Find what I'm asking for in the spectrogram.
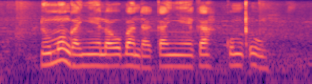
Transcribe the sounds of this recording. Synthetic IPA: nɔmɔŋɡʱaɲɛlaɔɓandʱakʼaɲɛkʼakʼum̩ǃuːmʱi

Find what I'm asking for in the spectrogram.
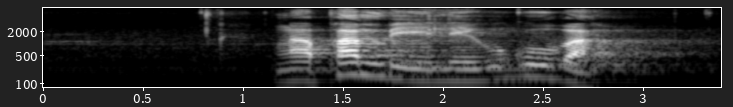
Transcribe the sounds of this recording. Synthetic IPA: ŋapʰambʱiliuk̬uːɓa̰

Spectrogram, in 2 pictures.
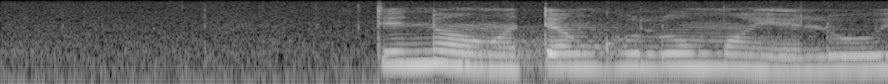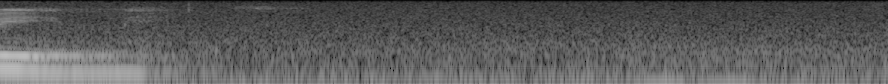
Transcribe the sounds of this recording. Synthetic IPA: tʼinɔŋɔtʼeŋkʰulumɔjeluwiːmi

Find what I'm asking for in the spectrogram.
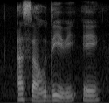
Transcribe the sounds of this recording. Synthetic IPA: asahud̪iβiɛ

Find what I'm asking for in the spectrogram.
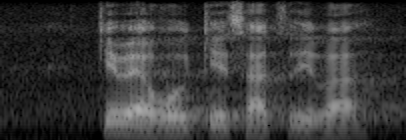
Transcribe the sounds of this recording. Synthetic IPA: kʼɪβɛɣʊkʼɪsat͡sʼɪːβa

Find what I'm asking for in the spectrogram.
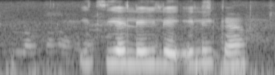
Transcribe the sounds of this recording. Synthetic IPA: it͡sʼieleileʔɪlɪkʼa

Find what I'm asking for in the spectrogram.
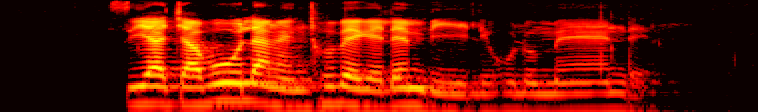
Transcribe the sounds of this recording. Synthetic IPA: sijad̥ʒ̥ʱaɓulaŋeŋ͡ǃʰuɓɛk̬ɛlembʱilihulumɛːndʱɛ

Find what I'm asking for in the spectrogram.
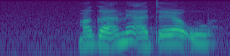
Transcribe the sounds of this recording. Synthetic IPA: maɡanɛatʼɛjaʔu

